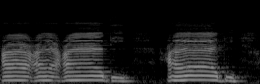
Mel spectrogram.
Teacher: یہ الف صغیرہ جو عین کو کھینچ رہی ہے 2 کاؤنٹس کے لیے، تو مد اصلی مد طبیعی بن رہا ہے، الف مدہ بن رہا ہے، تو آواز 2 کاؤنٹ کے لیے اوپر جائے گی، ٹھیک ہے؟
